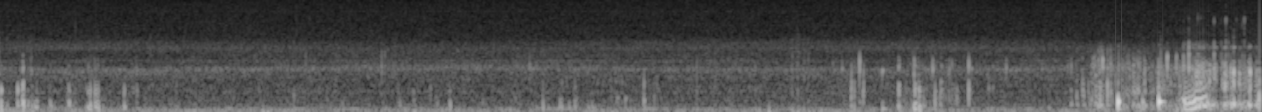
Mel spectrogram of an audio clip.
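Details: Stomach growling from hunger after a deep, achy, empty feeling, following bloating from a heavy dinner the night before; irregular gurgling, bubbling rumbles rising to a louder growl at the end.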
